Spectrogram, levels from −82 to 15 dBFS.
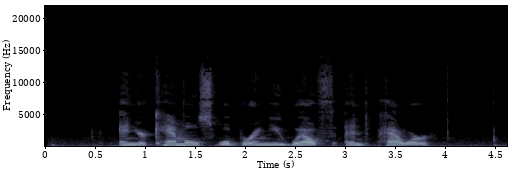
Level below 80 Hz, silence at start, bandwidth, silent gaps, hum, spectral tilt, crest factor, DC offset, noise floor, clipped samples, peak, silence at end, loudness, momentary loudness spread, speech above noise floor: -68 dBFS; 0.05 s; 13 kHz; none; none; -6 dB/octave; 18 dB; under 0.1%; -58 dBFS; under 0.1%; -14 dBFS; 0 s; -31 LUFS; 8 LU; 29 dB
